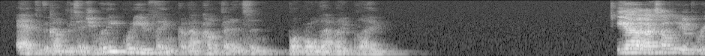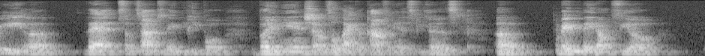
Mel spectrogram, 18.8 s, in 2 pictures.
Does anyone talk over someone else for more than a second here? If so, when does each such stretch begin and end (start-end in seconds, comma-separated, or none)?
none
